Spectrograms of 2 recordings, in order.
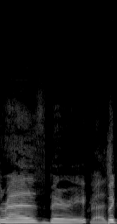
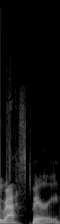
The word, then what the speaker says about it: raspberry: It has a P and you don't you you don't pronounce the P in raspberry is raspberry. There's a P there for some stupid ass reason. So, it should it's really raspberry.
